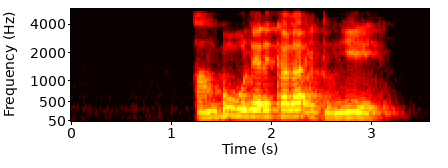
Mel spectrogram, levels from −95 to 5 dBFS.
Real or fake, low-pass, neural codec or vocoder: fake; 5.4 kHz; codec, 24 kHz, 6 kbps, HILCodec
